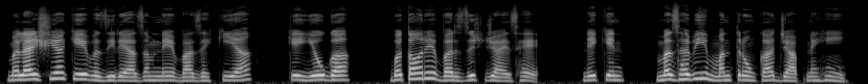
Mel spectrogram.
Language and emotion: Urdu, neutral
